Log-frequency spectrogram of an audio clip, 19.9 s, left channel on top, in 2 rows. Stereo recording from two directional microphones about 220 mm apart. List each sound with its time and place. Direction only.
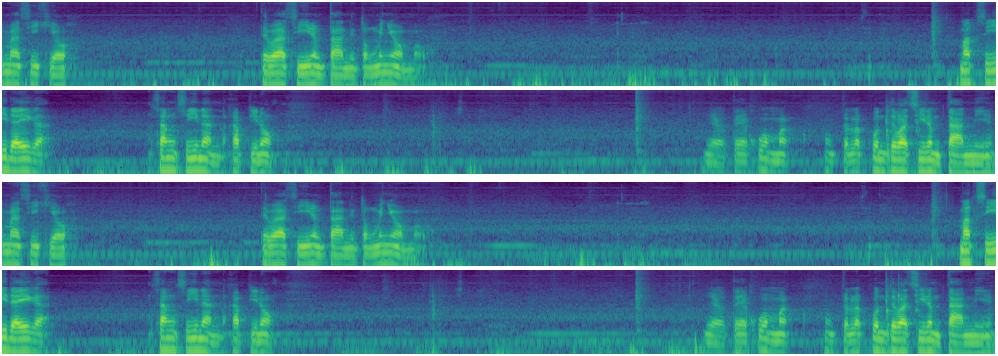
0.0 s speech: centre (ahead or behind)
2.6 s speech: 10° left (ahead or behind)
9.6 s speech: 20° right (ahead or behind)
10.0 s speech: 5° right (ahead or behind)
11.4 s speech: 5° left (ahead or behind)
17.0 s speech: 15° right (ahead or behind)
18.9 s speech: centre (ahead or behind)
